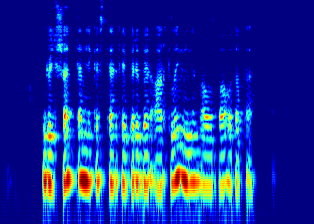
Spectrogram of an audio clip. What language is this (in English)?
Bashkir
